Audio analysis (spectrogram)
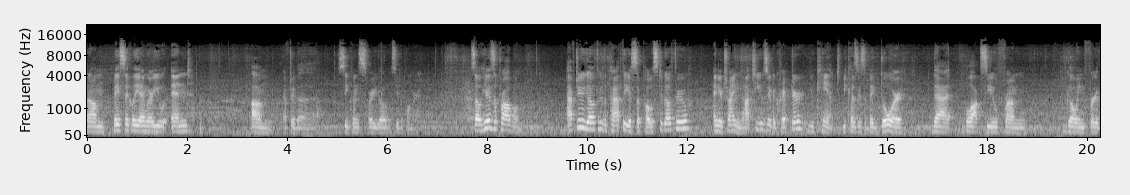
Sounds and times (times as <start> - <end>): Speech: 0.0 - 2.2, 3.3 - 6.7, 7.7 - 8.8, 9.6 - 18.8, 19.5 - 20.2.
